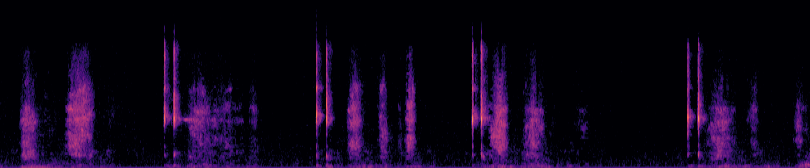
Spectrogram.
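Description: Faint sharp clicks, two or three at a time, about every two seconds, each followed by a short soft hiss.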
